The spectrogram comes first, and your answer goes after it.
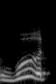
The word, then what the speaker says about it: wood: U-nya nggak monyong wood. Wood. Pendek ya, U pendek.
